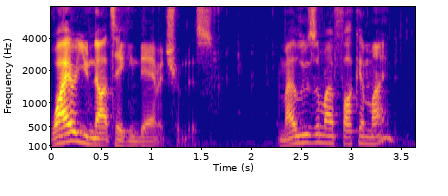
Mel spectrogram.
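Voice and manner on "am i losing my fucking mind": brassy, trumpet-like, pushed-out outburst. Reacting to enemies taking no damage: Joe Pesci voice.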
